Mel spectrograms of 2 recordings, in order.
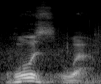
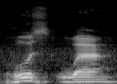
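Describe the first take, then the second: First: A w sound is heard in the middle. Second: A w sound is heard in the middle.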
